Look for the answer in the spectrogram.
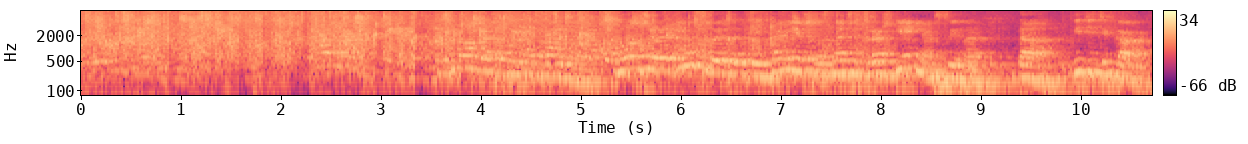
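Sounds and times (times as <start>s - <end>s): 
audience applause: 0.0s - 8.0s
speech: 7.9s - 10.6s.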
